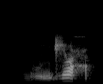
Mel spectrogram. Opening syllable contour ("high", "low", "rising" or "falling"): low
